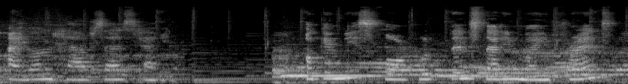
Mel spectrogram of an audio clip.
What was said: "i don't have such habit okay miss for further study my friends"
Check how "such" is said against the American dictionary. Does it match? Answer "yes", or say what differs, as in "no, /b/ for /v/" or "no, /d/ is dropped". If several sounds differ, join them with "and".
no, /s/ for /tʃ/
